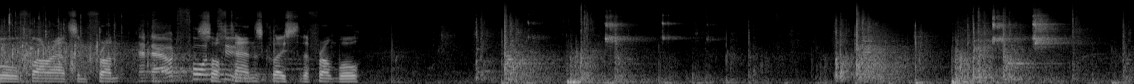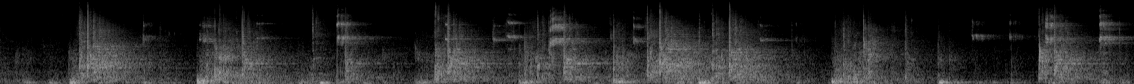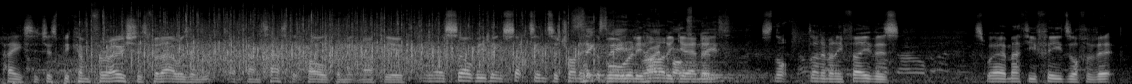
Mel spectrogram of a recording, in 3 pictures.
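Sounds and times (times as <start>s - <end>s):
shoes squeaking on court floor: 3.9s - 29.7s
racket striking squash ball: 4.8s - 6.5s, 8.3s - 21.0s, 21.6s - 22.7s.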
